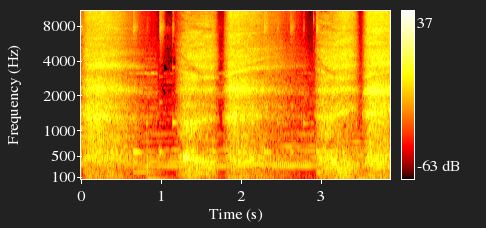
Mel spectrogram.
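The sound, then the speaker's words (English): Deep, fast breaths from a breathing exercise, demonstrated by a person: a few loud, rushing breaths in quick succession, alone with no talk. “the breathing is essentially, 30 deep, fast breaths. It sounds a little bit like this”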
